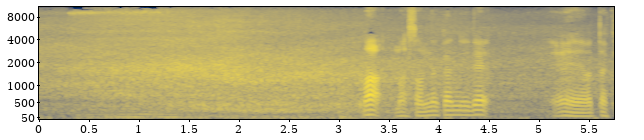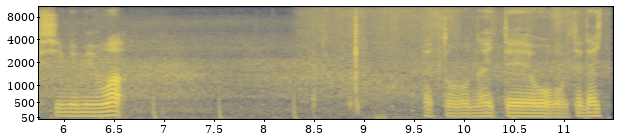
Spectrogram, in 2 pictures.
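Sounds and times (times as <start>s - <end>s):
car passing by on road: 0.0s - 11.4s
speech: 3.3s - 6.7s, 9.6s - 11.4s.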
